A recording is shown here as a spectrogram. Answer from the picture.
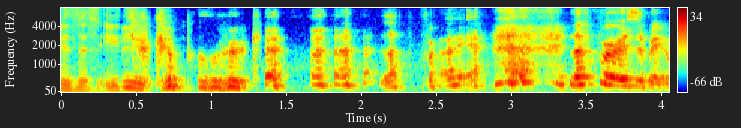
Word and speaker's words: Loughborough: Loughborough, yeah.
